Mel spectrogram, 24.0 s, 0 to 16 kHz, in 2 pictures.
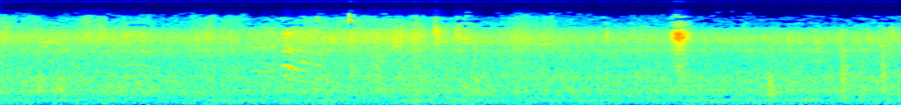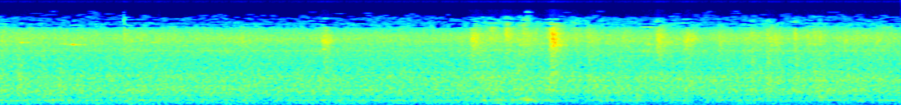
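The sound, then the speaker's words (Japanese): A steady, dense rumble fills the ride aboard the Blue Train Akatsuki sleeper train as it approaches Nagasaki. The roar stays even throughout, broken only by a few faint clicks and knocks. “本日はブルートレイン、暁号にご乗車いただきまして、誠にありがとうございました。あと3分ほどで終点の長崎でございます。”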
